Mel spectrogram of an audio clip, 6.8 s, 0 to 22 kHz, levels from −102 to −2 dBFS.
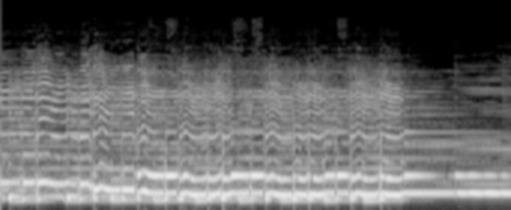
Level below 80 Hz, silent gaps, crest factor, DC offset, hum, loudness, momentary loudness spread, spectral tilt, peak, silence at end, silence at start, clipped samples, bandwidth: -64 dBFS; none; 12 dB; under 0.1%; none; -14 LUFS; 4 LU; -6.5 dB/octave; -2 dBFS; 0 s; 0 s; under 0.1%; 7.8 kHz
